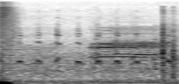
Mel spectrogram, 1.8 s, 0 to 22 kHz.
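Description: Chickens cluck softly in Farming Simulator 15, a few faint, scattered clucks over a quiet farmyard background with no talking.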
